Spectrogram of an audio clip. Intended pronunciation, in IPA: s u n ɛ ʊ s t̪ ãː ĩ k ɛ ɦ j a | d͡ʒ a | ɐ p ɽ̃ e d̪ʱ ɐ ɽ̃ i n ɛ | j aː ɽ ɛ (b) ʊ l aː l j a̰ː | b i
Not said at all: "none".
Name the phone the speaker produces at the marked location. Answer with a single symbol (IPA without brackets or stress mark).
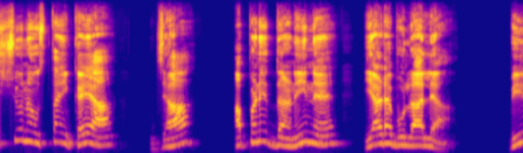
b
